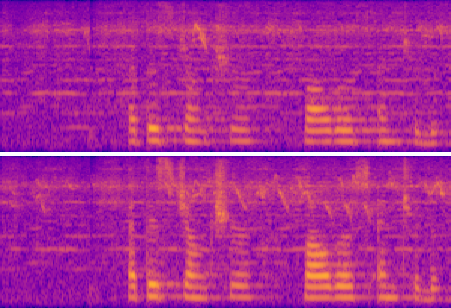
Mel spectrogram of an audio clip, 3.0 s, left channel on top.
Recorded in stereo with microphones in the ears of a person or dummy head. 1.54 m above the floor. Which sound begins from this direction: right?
A woman speaking, at 0.8 s.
